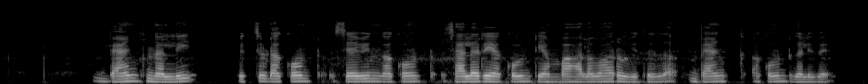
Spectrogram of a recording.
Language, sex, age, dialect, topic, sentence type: Kannada, male, 25-30, Mysore Kannada, banking, statement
